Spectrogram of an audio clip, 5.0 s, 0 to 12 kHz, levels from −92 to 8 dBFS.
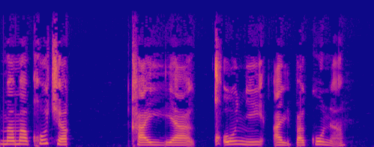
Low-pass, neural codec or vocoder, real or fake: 10.8 kHz; none; real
